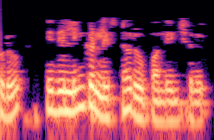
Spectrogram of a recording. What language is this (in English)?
Telugu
